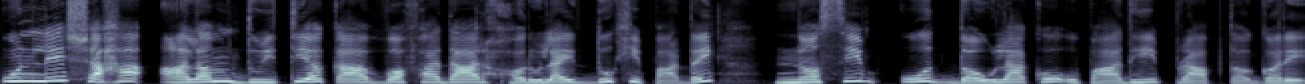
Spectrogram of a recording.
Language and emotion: Nepali, neutral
